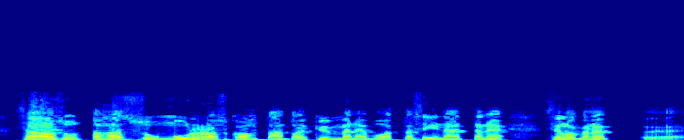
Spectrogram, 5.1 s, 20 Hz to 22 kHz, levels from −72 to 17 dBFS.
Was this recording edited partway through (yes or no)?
no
